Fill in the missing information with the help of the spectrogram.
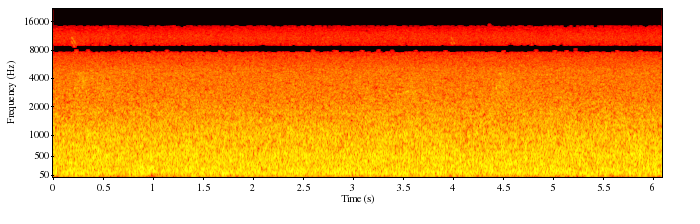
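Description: Flowing river water: a steady, unbroken rushing.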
